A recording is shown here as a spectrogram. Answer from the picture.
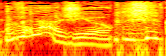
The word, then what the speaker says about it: Villaggio: Villaggio is spelled VillaGio. – Beautiful. – And that is village in Italian. – Oh, thank you. Villaggio.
